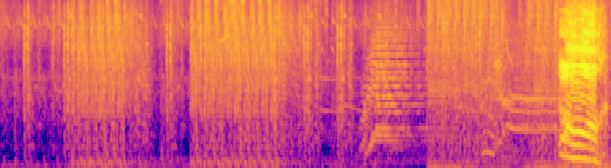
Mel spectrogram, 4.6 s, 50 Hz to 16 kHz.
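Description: Gunfire in Metal Gear Solid 2 during a speedrun: scattered shots and clatter under quiet game sounds, ending in a loud burst of sharp electronic tones near the end.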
